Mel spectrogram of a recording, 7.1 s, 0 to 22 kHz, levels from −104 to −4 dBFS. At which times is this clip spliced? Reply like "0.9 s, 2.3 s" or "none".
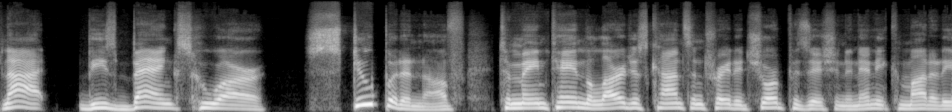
none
